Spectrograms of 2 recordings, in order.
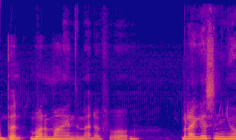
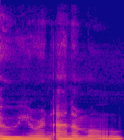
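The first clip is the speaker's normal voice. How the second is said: imitated sensual voice, failing. Teasing a co-host about how they said something, the speaker mimics it mock-sensual, failing. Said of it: "It was trying to be sensual and failing".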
